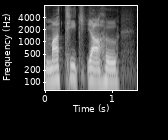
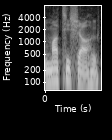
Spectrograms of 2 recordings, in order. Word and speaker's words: Matityahu: It's his real name, his given name, but Matisyahu, of course, is Hebrew for Matthew, Matityahu, modern Israeli pronunciation, colloquially Matisyahu.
